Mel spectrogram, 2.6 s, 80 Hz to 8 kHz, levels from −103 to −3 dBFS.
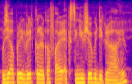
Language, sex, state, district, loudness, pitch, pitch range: Hindi, male, Arunachal Pradesh, Papum Pare, -13 LUFS, 140 Hz, 135-150 Hz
